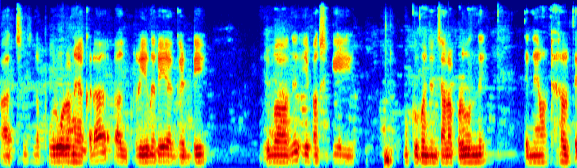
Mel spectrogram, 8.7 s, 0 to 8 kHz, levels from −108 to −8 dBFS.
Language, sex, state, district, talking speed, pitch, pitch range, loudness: Telugu, male, Telangana, Nalgonda, 125 wpm, 125 Hz, 120-125 Hz, -15 LUFS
